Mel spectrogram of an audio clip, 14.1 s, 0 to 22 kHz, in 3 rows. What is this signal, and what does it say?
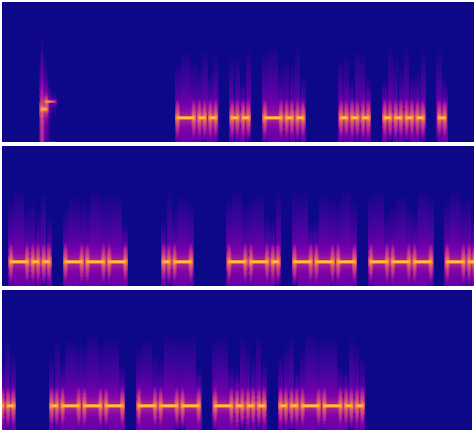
Morse code, heard as a keyed tone, about 22 wpm, 700 Hz. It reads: DID SHE DO A GOOD JOB?
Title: Sentences from Top 1000 Words - Review Part 3 - 22wpm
